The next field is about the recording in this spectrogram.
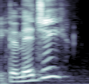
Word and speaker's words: Bemidji: You tell me how this word is pronounced. B-E-M-I-D-J-I. Bemidji? – Bemidji. – Bemidji? We don't know. We apologize. – No, I do. It's Bemidji.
